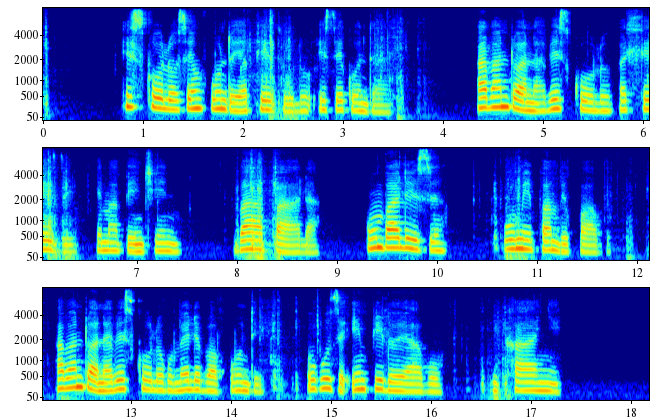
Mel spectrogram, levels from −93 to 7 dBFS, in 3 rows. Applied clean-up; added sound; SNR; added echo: neural mask model RNNoise.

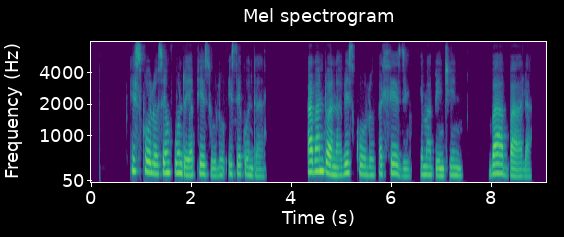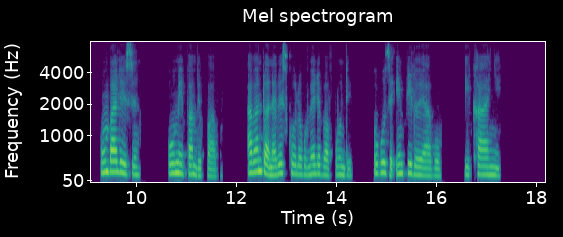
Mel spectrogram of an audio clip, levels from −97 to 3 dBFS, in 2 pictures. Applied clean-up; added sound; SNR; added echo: none; none; none; none.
